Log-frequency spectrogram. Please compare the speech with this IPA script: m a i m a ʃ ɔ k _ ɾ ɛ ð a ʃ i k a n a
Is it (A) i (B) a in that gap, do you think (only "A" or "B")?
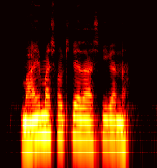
A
